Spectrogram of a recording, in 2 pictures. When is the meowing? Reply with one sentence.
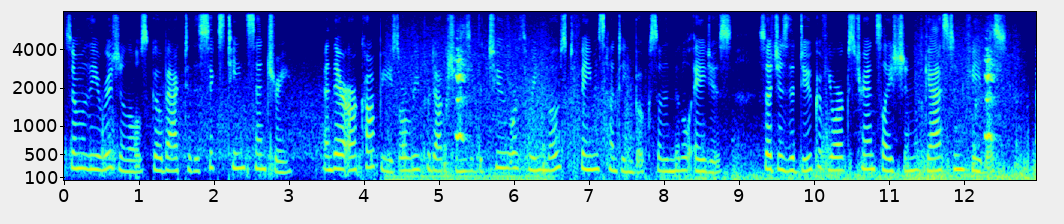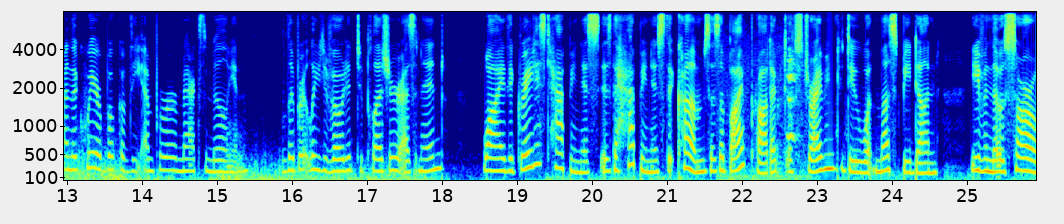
The meowing can be heard from 4.2 to 6.5 s, from 11.3 to 12.8 s and from 21.6 to 23.0 s.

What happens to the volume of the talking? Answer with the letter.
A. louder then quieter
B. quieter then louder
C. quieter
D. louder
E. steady
D.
